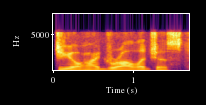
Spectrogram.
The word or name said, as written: geohydrologist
